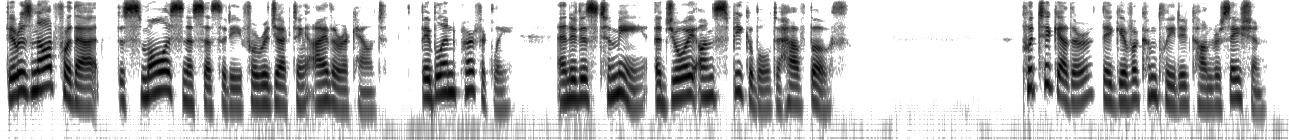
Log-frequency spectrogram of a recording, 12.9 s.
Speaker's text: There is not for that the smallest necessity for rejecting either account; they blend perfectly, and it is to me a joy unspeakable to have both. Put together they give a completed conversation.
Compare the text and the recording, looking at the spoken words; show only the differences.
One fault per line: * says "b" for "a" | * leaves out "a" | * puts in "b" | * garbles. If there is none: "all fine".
all fine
